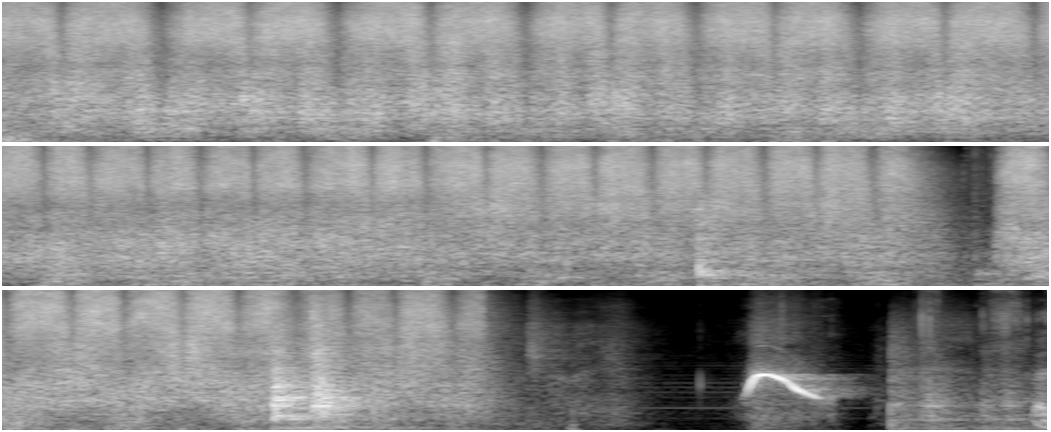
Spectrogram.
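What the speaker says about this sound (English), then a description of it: "I'm gonna take the sanding block" Steady, rhythmic rasping of a sanding block scraped back and forth over a dented metal car body panel, close and loud, stopping near the end with a brief squeak.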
